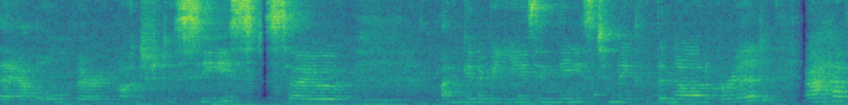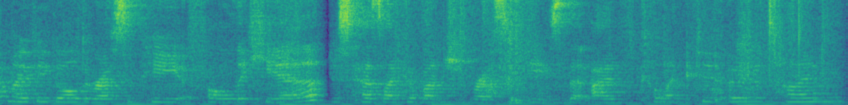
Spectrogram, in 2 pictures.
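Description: Amid noticeable background noise and audible room echo, a woman talks at a moderate pace. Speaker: baking vlogger. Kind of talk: casual vlog chat. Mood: cheerful, laughing. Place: kitchen. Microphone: camera far.

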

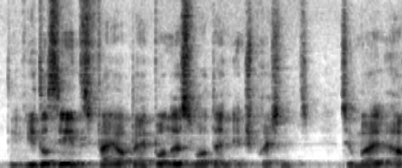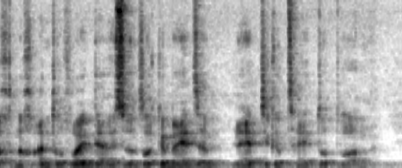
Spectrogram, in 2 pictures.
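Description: A man talks at a moderate pace and medium pitch with fairly even intonation. The room echo is audible, with light background noise. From Saxony, Leipzig; Saxony. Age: 80s+. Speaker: retired businessman telling his life story; witness. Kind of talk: reading aloud a written memoir. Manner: halting, with self-corrections. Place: home room. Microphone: phone near.

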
